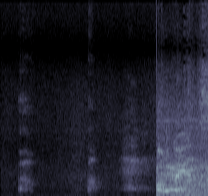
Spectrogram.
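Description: A young woman yawns loudly close by.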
